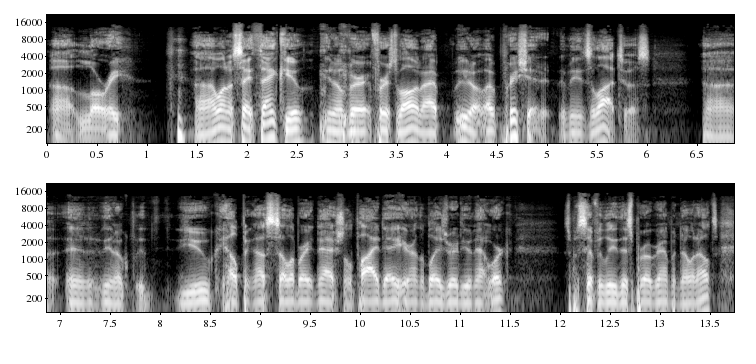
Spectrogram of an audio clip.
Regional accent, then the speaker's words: Michigan, United States; moved away; when I was raised in Michigan

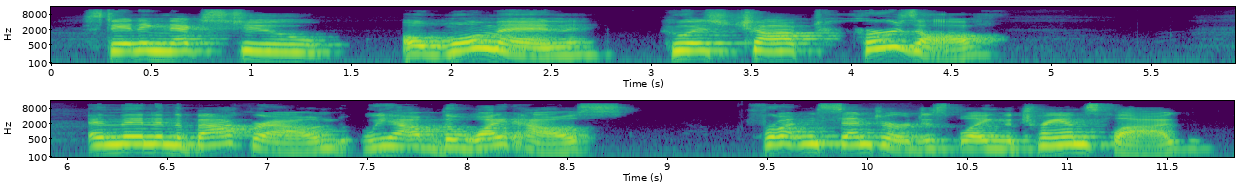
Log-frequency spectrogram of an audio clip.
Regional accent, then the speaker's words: Indianapolis, Indiana, United States; growing up in Indianapolis

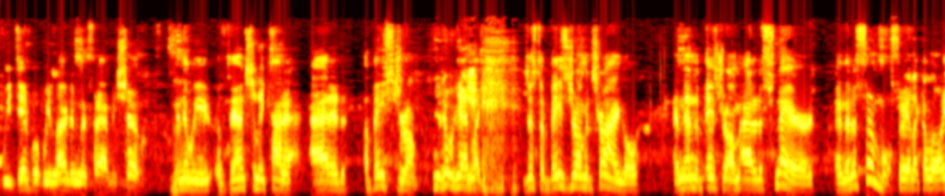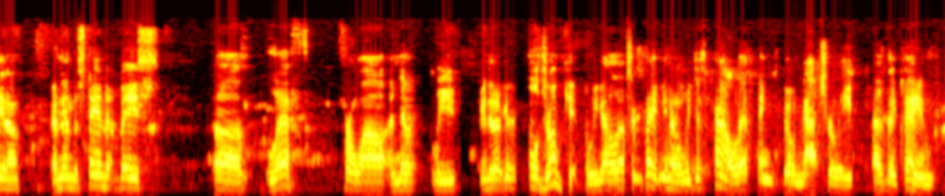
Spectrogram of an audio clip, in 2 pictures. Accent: Cajun, Louisiana, United States; we're Creole, we're not Cajun because Cajun's a different thing. But we are Cajun.

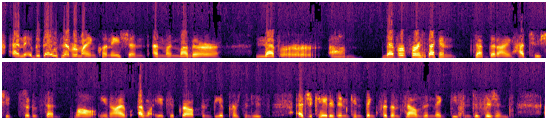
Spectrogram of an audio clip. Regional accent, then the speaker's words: Philadelphia, Pennsylvania, United States; moved away as an adult; Anyway, so I grew up in Philadelphia more or less. I went to high school there. And then I moved to New York when I was 18 to go to college.

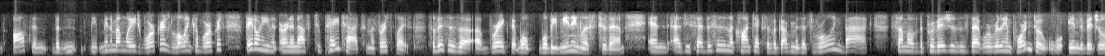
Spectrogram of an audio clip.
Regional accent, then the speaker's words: Hamilton, Ontario, Canada; I'm from Hamilton

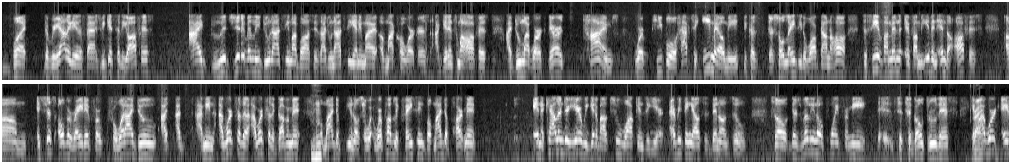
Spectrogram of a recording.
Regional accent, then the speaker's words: Chicago, Illinois, United States; moved away as an adult; I grew up, I was raised in Chicago

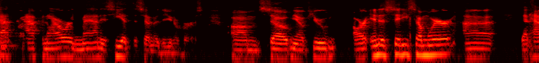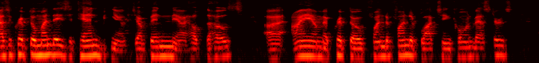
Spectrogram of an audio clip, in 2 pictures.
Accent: Los Angeles, California, United States; also born or lived in Sherman Oaks / New York; I grew up in Hollywood. I was actually fourth generation Hollywood.

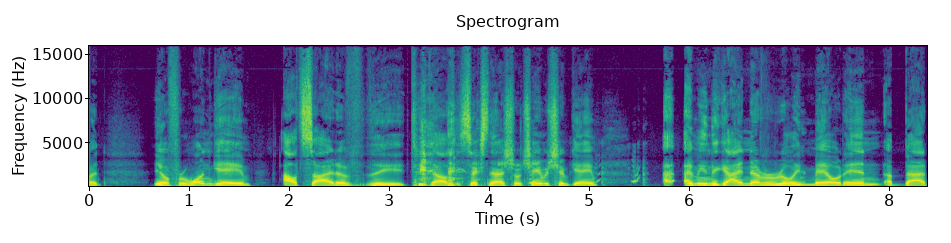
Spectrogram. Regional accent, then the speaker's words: Ohio, United States; from growing up in Ohio and knowing 10 years of 13 years of ineptitude

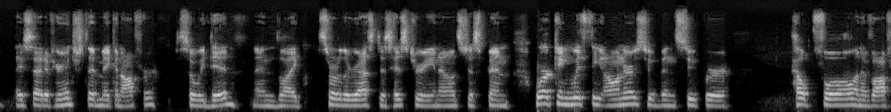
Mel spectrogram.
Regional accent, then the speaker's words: South Bend, Indiana, United States; also born or lived in Pontiac, Michigan; I grew up in South Bend, Mishawaka area of Indiana

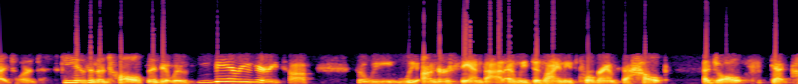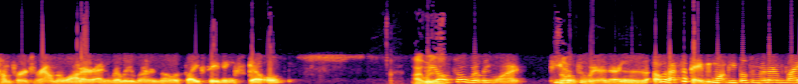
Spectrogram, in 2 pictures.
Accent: Georgian Bay, Ontario, Canada; my family, we grew up on Georgian Bay, and I mean, we were on the lake.

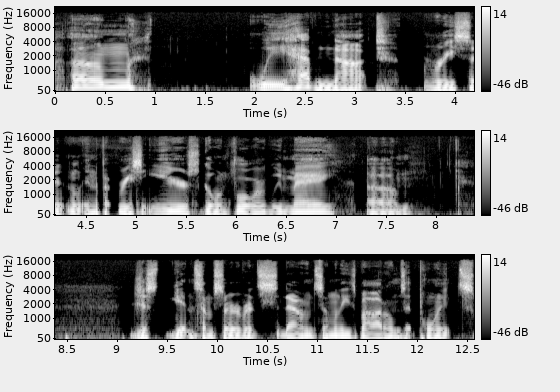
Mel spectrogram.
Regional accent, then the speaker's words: Ohio, United States; I grew up in Ohio

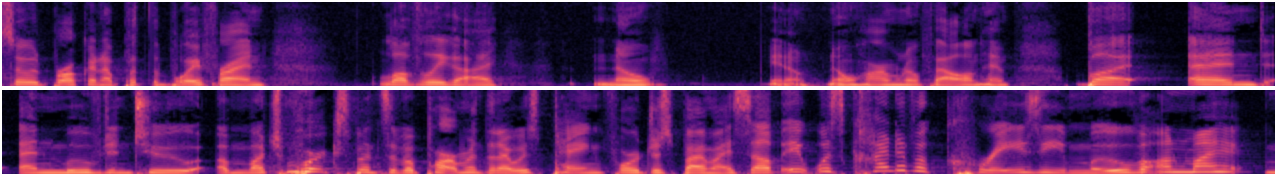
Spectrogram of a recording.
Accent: Oregon, United States; now in Los Angeles, United States; I'm from Oregon

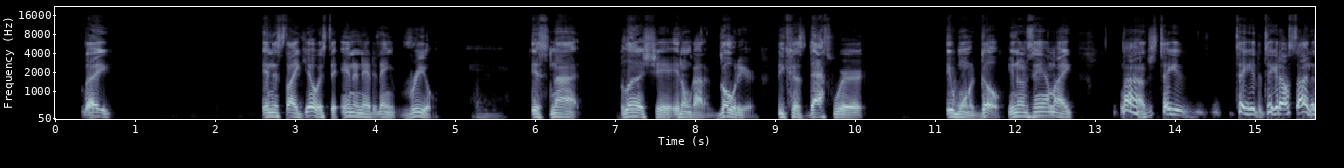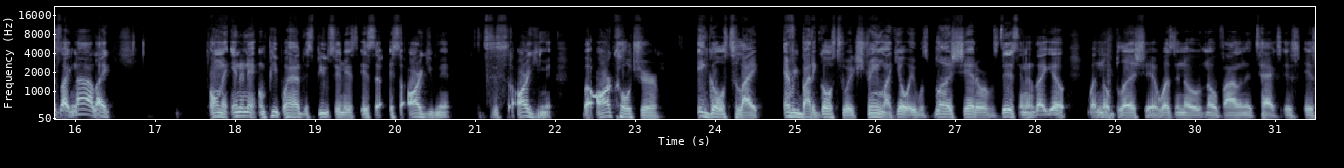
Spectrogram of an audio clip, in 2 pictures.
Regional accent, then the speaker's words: Stockton, California, United States; bro, I'm from Stockton, California, bro.

